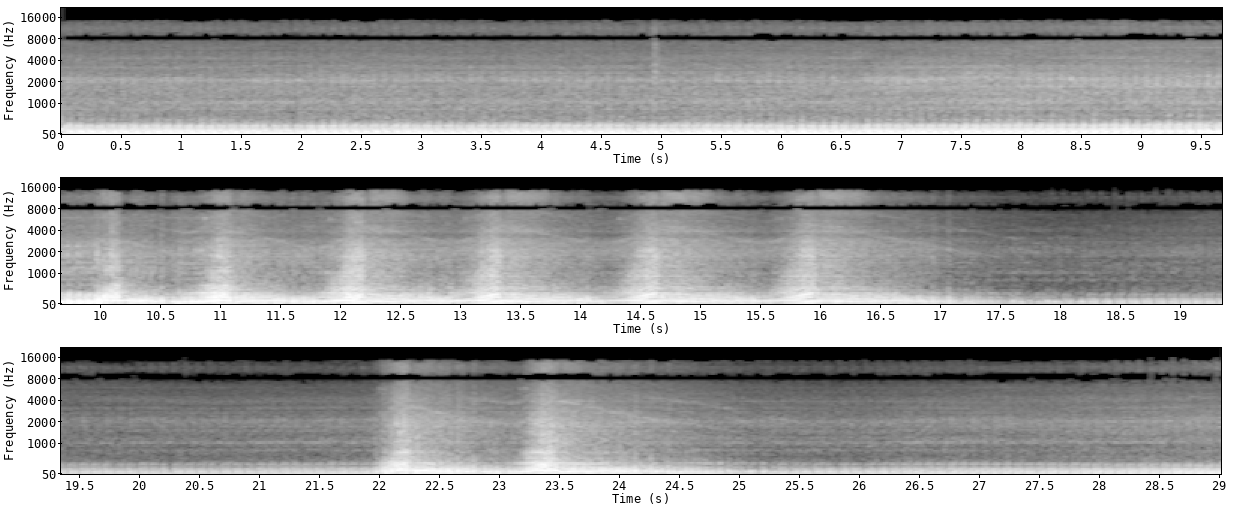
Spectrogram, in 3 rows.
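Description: A Triumph Bonneville Bobber's 1200cc parallel-twin engine idling through a decatted Vance & Hines exhaust. About a third of the way in it is revved six times in quick succession, each blip falling back, then settles to a quieter idle. It is blipped twice more near the end.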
